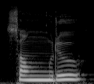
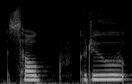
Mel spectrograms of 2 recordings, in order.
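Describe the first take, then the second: First: The syllables join with an ng then r sound. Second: The syllables join with a k then r sound. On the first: "or Songryu" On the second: "not Seokryu"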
